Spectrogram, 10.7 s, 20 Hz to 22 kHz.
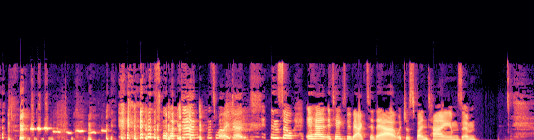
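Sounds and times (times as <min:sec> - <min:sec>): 
laughter: 0:00.0 - 0:05.2
speech: 0:00.4 - 0:01.9, 0:03.4 - 0:09.6
person whistling the chorus of a song: 0:00.4 - 0:02.2.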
